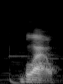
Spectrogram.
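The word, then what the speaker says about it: 3LAU: Threelau or Blau? Is it Blau? Blau. It is Blau.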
